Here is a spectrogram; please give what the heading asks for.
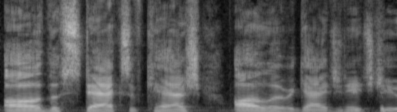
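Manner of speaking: lightly voiced Trump bluster; a hint of Trump showmanship; Trump impression. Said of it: "I'm gonna do the Trump impression".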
